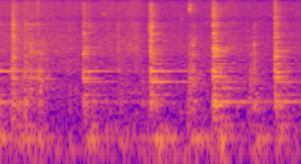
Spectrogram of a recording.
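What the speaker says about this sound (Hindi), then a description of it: "हरी मिर्च को भी हम अच्छी तरह से भून लेंगे।" Finely chopped green chillies fry in hot oil, giving a soft sizzle broken by regular scraping stirs about every half second, close and quiet with no talk.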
